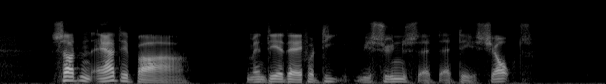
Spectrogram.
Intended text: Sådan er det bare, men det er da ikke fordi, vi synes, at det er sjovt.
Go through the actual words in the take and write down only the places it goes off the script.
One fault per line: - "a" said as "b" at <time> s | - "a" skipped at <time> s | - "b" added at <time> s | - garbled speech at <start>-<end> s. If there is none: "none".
- "ikke" skipped at 3.0 s
- "at" added at 4.4 s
